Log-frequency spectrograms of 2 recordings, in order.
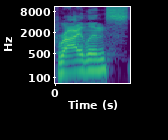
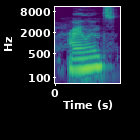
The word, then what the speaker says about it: Rylance: And then Mark Rylance. Did I say that right? Rylance? Mm-hmm. I had to have. – Yeah. Rylance.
